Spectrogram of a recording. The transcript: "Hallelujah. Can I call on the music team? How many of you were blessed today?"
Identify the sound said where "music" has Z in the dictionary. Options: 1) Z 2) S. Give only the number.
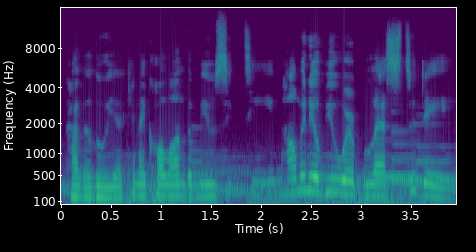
1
